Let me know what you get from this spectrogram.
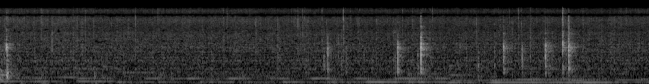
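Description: Ground beef and vegetables sizzling steadily in a stir-fry pan over medium-high heat, with a few sharp clicks and taps from the spoon and a spice container as minced garlic and ginger are added, mostly in the second half.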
